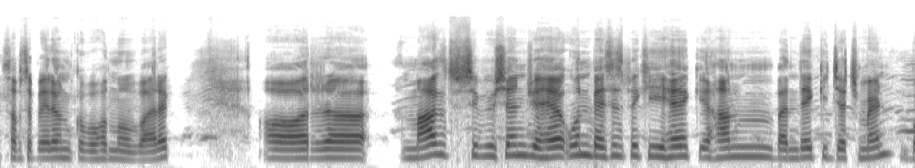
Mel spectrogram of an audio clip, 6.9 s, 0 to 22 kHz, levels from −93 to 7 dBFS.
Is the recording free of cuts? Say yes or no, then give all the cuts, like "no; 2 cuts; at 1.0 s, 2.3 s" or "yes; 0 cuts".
yes; 0 cuts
